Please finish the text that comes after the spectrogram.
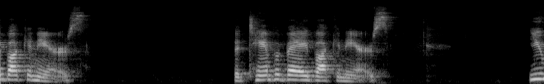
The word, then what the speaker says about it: Buccaneers: We're primary stress is on tam and buck.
